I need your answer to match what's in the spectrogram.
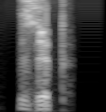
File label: "zip", British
